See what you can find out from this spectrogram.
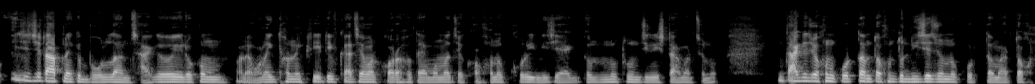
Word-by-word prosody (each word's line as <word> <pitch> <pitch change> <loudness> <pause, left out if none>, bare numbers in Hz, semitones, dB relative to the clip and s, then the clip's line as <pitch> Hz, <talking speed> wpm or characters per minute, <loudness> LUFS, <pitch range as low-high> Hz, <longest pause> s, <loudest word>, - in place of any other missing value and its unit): এইযে 205 -4 -1
যেটা 165 -3 +6
আপনাকে 130 -1 +1
বললাম 110 0 +1
যে, - - -8
আগেও 120 +1 +1
এরকম 115 +1 +1 0.3
মানে - - -5
অনেক 115 0 0
ধরনের 125 -2 -1
creative 125 -2 0
কাজই - - 0
আমার 115 -1 +1
করা 110 0 +2
হতো। 110 -1 -6
এমন 105 +1 -2
না - - +2
যে 100 - -3
কখনো 105 +3 -4 0.2
করি 110 0 0
নি 105 - -3
যে - - -1
একদম 105 +2 -6 0.2
নতুন 115 +1 -3
জিনিসটা 105 0 -2
আমার 105 -1 -5
জন্য। 95 +2 -8 0.7
কিন্তু 85 - 0
আগে 160 +1 +2
যখন 155 +1 +2
করতাম 135 +2 +4
তখন 130 +1 +2
তো - - +5
নিজের 130 +1 +3
জন্য 120 -1 +2
করতাম। 105 0 -4
আর 100 - -8
তখন - - -4
115 Hz, 220 wpm, -23 LUFS, 105-130 Hz, 0.7 s, যেটা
